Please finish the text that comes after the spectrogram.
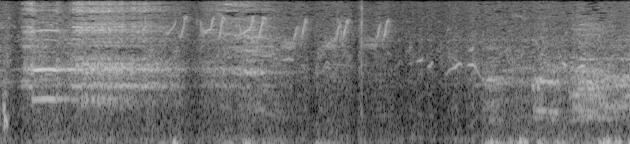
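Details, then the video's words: White-eared decoy chicken with a very pleasing voice crowing: a drawn-out harmonic crow lasting nearly two seconds, fading into low rustling and thumps from the surroundings. "Qaib dib dawb pob tseg zoo nkauj heev(ไก่ต่อหูขาว)"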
